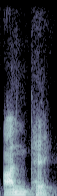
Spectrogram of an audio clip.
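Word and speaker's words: 한테: person Koreans would say hunt a hunt a which is just pronounced as unpay they don't really make the H that's the the hit this letter it's not that strong but cuz had I'm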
